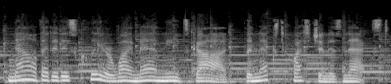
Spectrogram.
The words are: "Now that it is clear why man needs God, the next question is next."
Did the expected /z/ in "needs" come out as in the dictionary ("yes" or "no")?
yes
